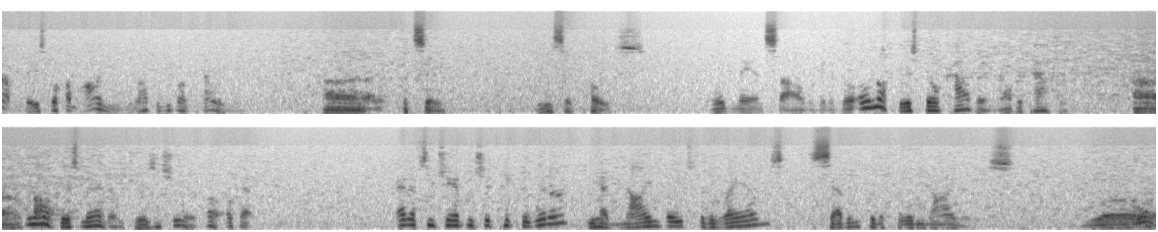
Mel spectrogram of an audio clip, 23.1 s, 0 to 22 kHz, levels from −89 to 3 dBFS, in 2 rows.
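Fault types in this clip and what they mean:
Noise suppressor artifacts: Throughout the clip, a suppressor estimates the steady background and pulls those frequency bands down, about 20 dB, frame by frame. The room noise, sitting only about 9 dB below the speech, drops away in pauses and surges back under each phrase. Unlike a gate or plain room hiss, the change is spectral and continuous, with the noise floor itself visibly breathing.
Speech cut by the noise suppressor: Here the suppressor mistakes parts of the speech for noise and turns them down with the background, by about 20 to 22 dB at the deepest. It happens at 0.0–2.43 s, 3.2–4.47 s, 5.32–6.47 s, 7.09–10.75 s, 11.31–14.08 s, 15.49–21.65 s and 22.31 s to the end. Within those spans, quiet consonants and word endings sound swallowed, totalling several seconds. This differs from the general artefacts because the speech itself loses energy, not just the background.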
